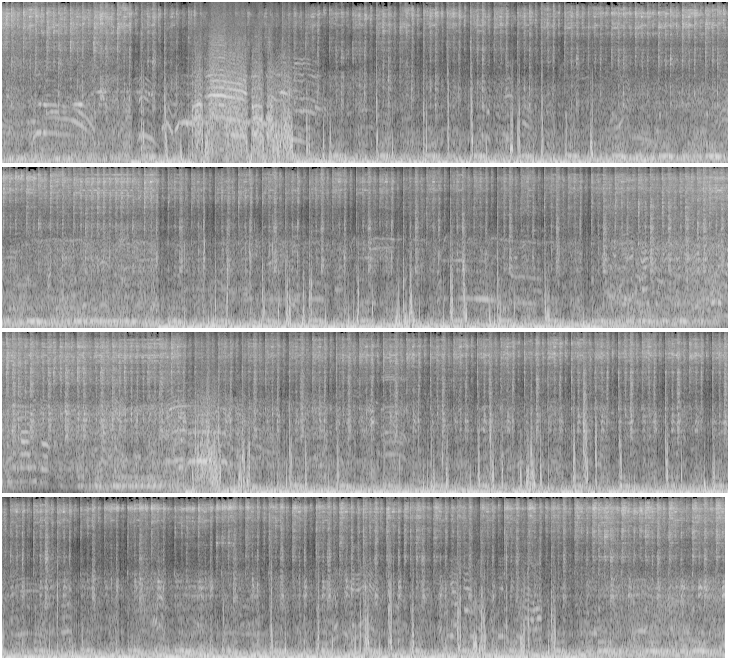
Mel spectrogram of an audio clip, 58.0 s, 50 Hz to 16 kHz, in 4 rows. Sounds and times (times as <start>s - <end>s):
Speech: 0.0s - 7.5s, 9.4s - 18.2s, 18.8s - 41.2s, 49.8s - 57.1s
Crowd: 0.0s - 58.0s
Music: 0.0s - 58.0s.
